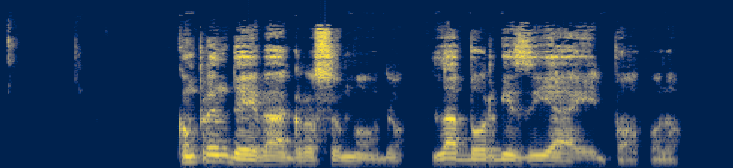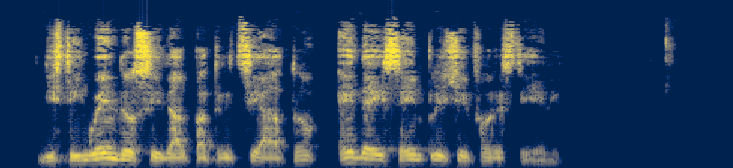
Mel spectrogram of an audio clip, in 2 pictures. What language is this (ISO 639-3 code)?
ita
